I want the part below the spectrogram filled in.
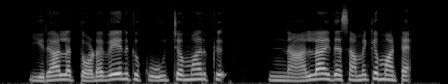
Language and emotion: Tamil, disgusted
